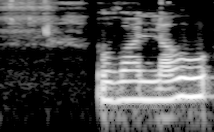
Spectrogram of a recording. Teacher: وہ پہ ہونٹوں کو گول کریں گے، لو وہ لین ہو رہا ہے، تھوڑا سا کھینچیں گے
